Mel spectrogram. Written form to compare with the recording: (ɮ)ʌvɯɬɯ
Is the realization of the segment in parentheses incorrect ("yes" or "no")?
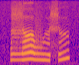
no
